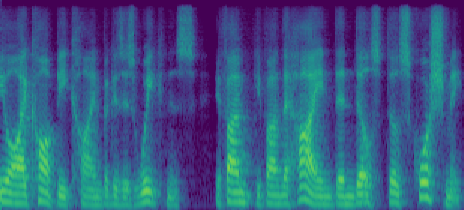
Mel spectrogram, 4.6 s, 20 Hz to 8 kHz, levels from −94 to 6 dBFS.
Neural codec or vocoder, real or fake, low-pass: codec, 16 kHz, 0.2 kbps, FocalCodec; fake; 7.2 kHz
